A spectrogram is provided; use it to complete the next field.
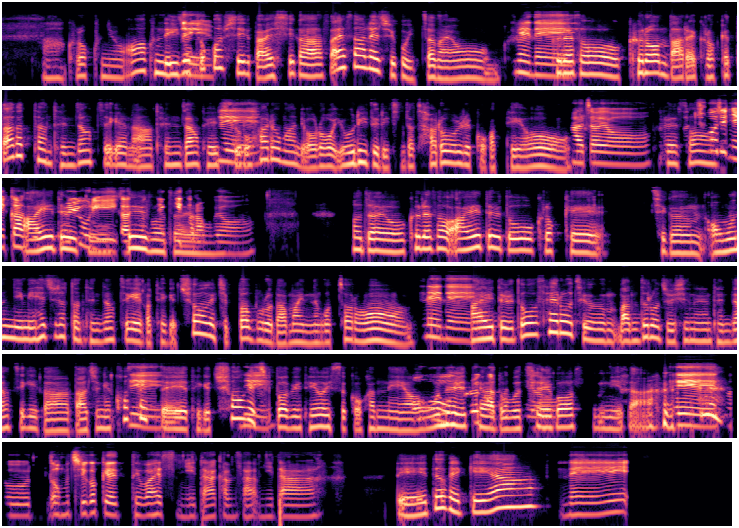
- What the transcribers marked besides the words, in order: laugh; other background noise; tapping
- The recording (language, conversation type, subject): Korean, podcast, 가장 좋아하는 집밥은 무엇인가요?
